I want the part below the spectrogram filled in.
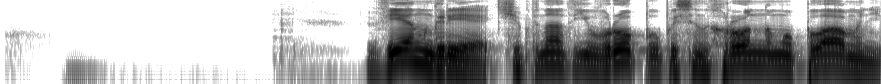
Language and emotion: Russian, neutral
